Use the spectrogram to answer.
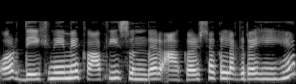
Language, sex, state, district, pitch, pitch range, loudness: Hindi, female, Bihar, Darbhanga, 255 Hz, 235-285 Hz, -13 LUFS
